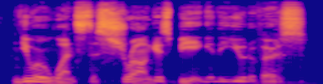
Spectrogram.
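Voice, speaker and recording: Over faint background music, a man growls in a put-on character voice pitched very deep and low. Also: moderate pace. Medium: video game. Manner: mocking, condescending.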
